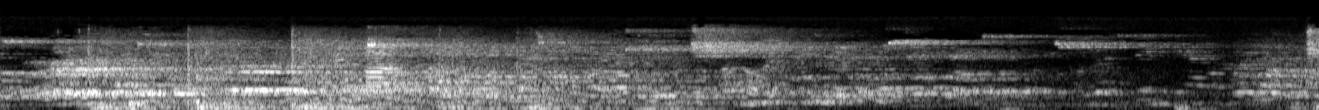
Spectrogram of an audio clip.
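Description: A basketball bouncing a few times on a hardwood gym floor as a player dribbles at the free-throw line, with faint voices of players and spectators.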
